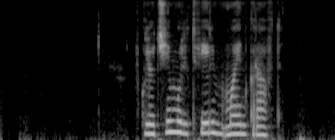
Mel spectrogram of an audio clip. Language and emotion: Russian, neutral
